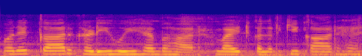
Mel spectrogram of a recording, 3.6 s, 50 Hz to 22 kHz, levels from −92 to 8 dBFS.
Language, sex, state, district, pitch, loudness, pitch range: Hindi, female, Haryana, Jhajjar, 205 Hz, -16 LUFS, 195-215 Hz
